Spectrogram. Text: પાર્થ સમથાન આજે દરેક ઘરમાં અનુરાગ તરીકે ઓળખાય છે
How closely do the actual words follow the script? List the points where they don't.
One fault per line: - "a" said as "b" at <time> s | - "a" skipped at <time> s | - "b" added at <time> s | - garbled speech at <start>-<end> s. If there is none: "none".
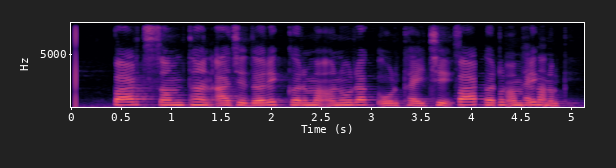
- "તરીકે" skipped at 3.1 s
- garbled speech at 3.8-5.0 s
